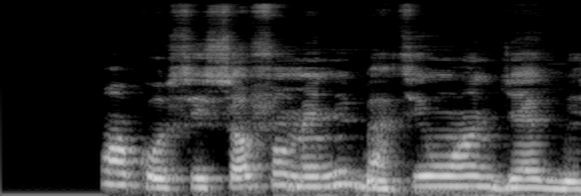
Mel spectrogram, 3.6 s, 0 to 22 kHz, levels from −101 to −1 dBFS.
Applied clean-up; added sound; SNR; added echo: none; none; none; reverberation time 0.2 s.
